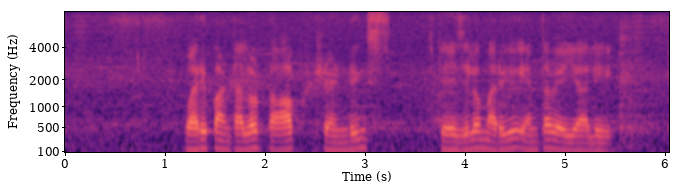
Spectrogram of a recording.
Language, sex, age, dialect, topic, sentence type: Telugu, male, 18-24, Utterandhra, agriculture, question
